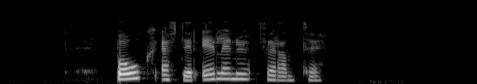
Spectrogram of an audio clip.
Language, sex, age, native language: Icelandic, female, 20-29, Icelandic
